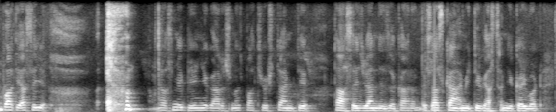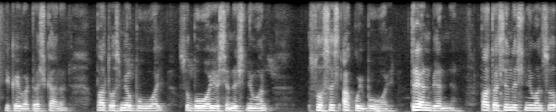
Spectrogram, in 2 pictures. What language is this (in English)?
Kashmiri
